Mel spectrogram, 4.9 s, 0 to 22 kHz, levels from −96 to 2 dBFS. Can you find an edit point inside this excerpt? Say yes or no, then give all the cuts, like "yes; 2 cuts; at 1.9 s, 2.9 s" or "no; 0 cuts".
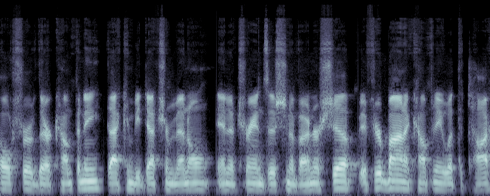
yes; 3 cuts; at 1.0 s, 2.1 s, 3.6 s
